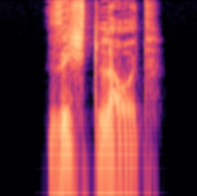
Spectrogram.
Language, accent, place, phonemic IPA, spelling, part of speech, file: German, Germany, Berlin, /ˈzɪçtˌlaʊ̯t/, sichtlaut, adjective, De-sichtlaut.ogg
- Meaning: barking such that its position is known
